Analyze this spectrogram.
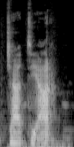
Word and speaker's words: chatear: Gamma Bear, just remember it's chatear. So remember it's where the break in pronunciation is for each syllable is.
